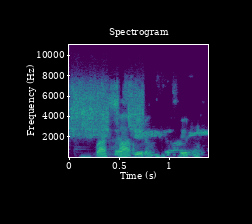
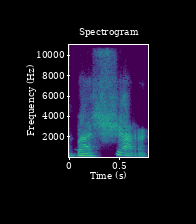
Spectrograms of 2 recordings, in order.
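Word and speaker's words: בשר: Basar. Basar. Ini basar, bukan basyar. Karena apa? Titiknya di mana? Di kiri. Sebelah kiri. Titik di kiri bacanya basar.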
